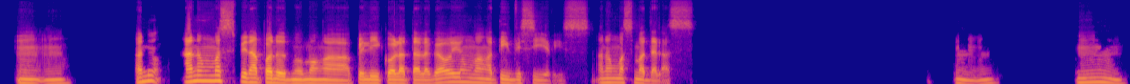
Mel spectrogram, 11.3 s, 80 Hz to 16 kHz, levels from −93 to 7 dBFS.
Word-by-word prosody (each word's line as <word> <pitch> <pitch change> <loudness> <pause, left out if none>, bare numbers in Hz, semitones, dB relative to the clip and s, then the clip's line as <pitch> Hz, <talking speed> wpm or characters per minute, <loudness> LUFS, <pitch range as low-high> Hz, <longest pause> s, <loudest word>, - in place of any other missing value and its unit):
Mm. 115 -2 -4 0.7
Ano 160 +5 +2 0.3
anong 190 +4 +6
mas 195 -1 +3
pinapanood 140 -6 +5
mo? 115 - +1
Mga 115 -3 0
pelikula 115 0 +3
talaga 110 +5 +2
o 155 - +2
yung 155 -1 -2
mga 130 -4 -1
TV 115 -3 -2
series? 105 -3 -9
Anong 140 +1 -3
mas 135 0 -2
madalas? 105 -5 -3 2.6
Mm. 115 0 -8 0.8
Hmm. 145 -2 -5
120 Hz, 100 wpm, -22 LUFS, 110-140 Hz, 2.6 s, anong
